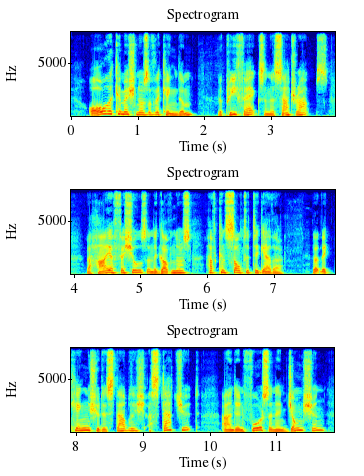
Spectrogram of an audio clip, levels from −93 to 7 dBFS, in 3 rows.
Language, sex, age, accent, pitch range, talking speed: English, male, 40-59, British, 120-190 Hz, 155 wpm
